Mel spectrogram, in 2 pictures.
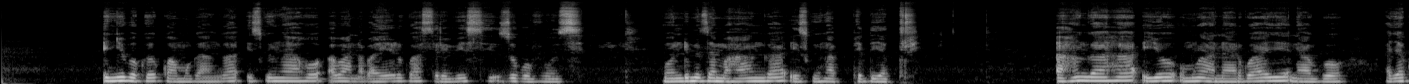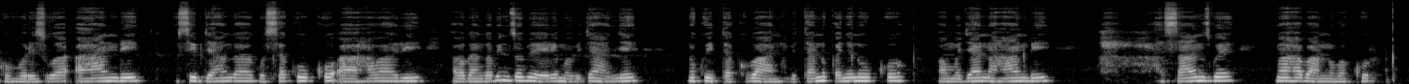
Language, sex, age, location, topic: Kinyarwanda, male, 25-35, Huye, health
